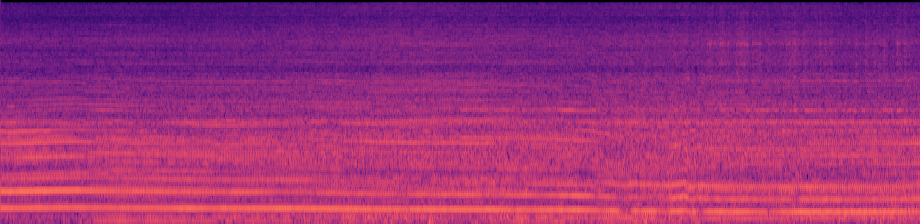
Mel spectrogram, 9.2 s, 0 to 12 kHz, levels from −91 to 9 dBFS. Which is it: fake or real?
real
